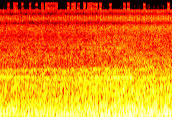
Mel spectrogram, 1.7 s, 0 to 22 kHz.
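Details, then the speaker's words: 1998 Jeep Wrangler TJ after lubricating the distributor assembly as a temporary fix for an engine squeak: steady even idle, smooth low rumble, squeak completely gone; distributor replacement is the real fix. "okay so what happened to that squeaking sound it has completely disappeared and this engine is"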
